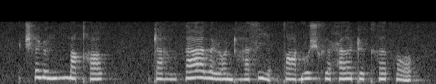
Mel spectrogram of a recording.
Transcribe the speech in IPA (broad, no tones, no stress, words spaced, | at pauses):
t͡ʃʰɘ ɳøŋṳ maqʰo | ʈaɦṳθaː ðɐɭɔːɳɖʱasi | tˤɐːɡoʒ xøħɐː ʈøkʰɐ θɔ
